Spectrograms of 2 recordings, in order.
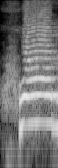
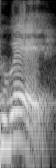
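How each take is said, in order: First: The word begins with an h sound. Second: The word begins with a w sound. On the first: The speaker calls it wrong. "where নয়, হ নয়" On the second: The speaker calls it right.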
